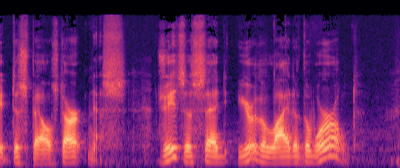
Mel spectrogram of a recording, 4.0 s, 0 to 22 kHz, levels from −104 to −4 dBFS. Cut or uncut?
cut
